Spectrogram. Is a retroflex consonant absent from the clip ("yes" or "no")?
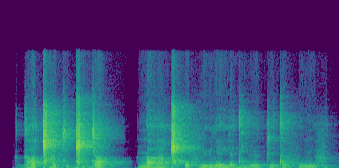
yes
